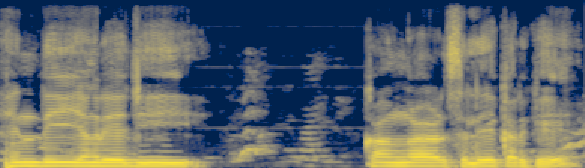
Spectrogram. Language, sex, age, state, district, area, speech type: Hindi, male, 60+, Uttar Pradesh, Jaunpur, rural, spontaneous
